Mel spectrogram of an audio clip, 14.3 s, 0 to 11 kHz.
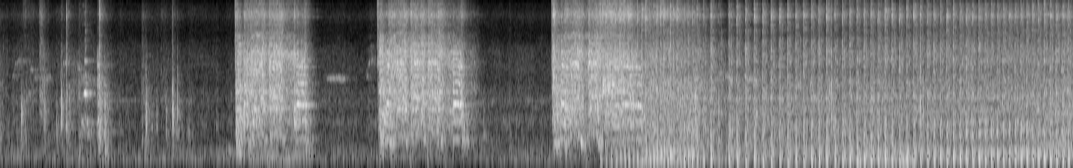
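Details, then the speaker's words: Carbureted Honda Click 110 with total electrical failure, ignition switch bypassed by jumper wire to main supply: several starter bursts, then engine catches and settles to an even steady idle with no misses; faulty ignition key switch suspected; normal start and idle. "สตาร์ทรถได้นะครับตัวนี้เพราะว่าผมใช้สายไฟพ่วงไว้นะครับต่อตรงไว้นะครับ"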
